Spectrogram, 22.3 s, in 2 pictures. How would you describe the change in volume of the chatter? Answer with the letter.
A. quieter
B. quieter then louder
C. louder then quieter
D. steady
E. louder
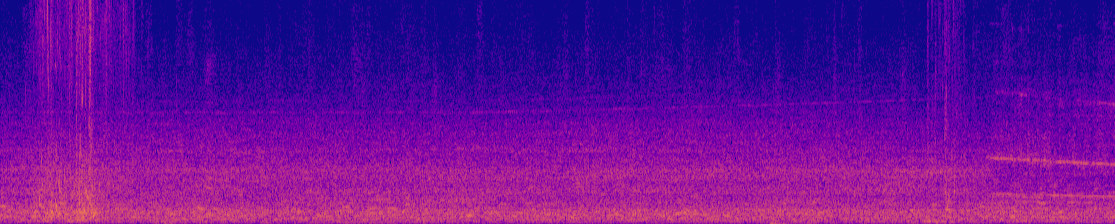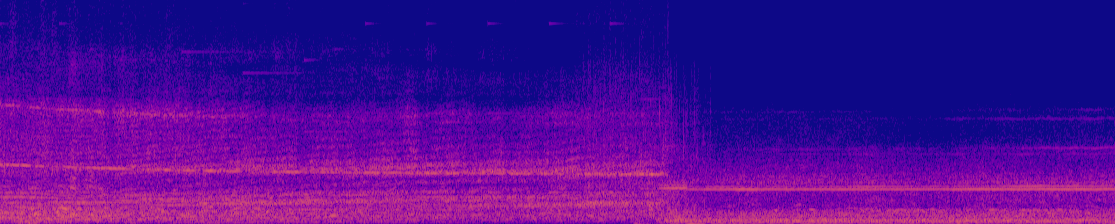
A.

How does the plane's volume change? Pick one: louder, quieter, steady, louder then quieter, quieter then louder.
steady.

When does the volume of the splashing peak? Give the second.
1 s.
